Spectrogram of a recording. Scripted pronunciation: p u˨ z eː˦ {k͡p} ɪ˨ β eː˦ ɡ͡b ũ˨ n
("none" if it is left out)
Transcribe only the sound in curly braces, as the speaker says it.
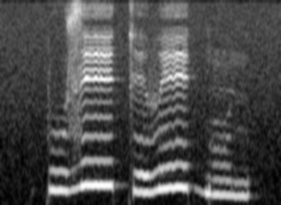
k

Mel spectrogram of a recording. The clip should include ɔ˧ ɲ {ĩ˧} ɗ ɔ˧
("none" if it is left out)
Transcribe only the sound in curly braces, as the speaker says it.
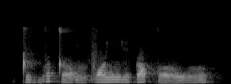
i˧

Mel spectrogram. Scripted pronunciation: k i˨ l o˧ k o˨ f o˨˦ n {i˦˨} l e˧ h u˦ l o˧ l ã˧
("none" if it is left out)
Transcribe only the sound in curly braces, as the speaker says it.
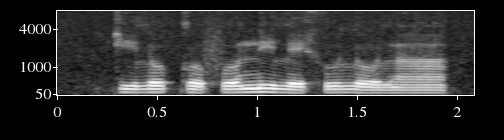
i˦˨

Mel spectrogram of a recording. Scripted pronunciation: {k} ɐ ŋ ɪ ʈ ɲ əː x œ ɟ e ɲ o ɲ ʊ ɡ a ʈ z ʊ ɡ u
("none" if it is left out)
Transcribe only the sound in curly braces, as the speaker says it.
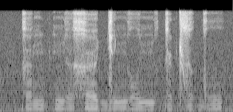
k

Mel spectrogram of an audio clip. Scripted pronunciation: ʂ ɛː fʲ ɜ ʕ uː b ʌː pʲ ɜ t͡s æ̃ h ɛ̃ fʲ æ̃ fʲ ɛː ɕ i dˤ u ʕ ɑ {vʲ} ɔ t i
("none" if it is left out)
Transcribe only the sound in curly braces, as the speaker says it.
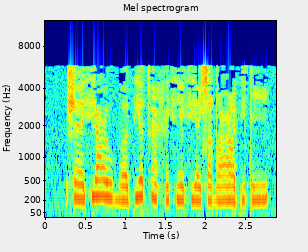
pʲ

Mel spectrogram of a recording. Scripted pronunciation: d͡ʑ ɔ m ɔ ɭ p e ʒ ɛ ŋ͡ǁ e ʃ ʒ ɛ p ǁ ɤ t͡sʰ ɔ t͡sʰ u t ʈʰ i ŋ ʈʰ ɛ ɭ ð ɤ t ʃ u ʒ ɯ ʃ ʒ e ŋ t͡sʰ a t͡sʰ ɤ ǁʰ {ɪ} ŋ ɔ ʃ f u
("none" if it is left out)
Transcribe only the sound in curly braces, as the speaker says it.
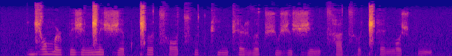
ɛ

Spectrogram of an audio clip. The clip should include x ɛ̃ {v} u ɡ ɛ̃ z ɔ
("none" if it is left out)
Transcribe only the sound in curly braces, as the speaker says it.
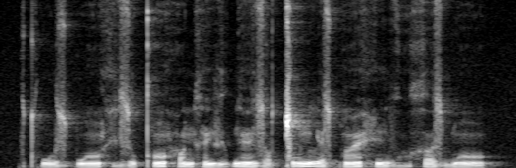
vʲ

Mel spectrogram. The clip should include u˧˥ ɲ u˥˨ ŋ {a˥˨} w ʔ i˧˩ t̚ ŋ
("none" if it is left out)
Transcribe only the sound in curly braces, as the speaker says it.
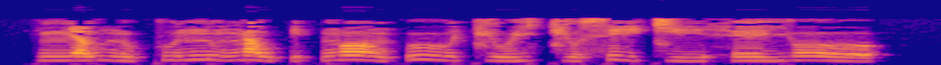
a˥˨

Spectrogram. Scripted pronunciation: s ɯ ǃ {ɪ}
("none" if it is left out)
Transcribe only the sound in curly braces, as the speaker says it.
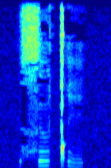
i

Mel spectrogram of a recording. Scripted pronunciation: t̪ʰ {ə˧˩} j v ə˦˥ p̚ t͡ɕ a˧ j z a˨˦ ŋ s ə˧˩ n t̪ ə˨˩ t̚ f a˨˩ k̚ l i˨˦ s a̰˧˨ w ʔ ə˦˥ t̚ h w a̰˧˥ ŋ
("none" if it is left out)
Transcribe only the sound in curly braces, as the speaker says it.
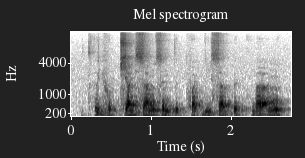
ə̰˧˨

